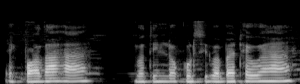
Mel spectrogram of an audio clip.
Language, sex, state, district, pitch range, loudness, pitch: Hindi, male, Bihar, Patna, 130-145 Hz, -17 LUFS, 135 Hz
